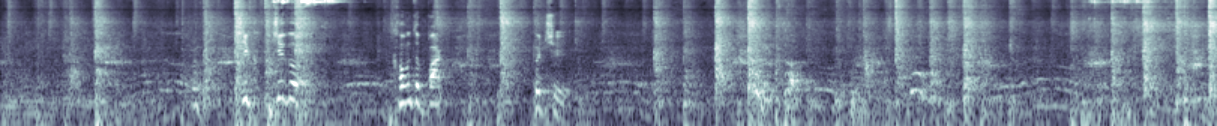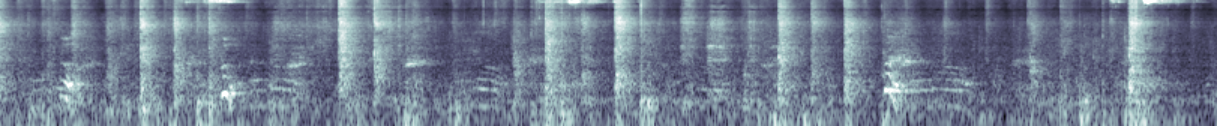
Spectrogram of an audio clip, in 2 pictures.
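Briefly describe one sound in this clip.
Boxing gloves thud against each other and against bodies in quick, sharp hits.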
